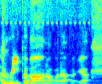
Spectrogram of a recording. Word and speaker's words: Reeperbahn: Yeah, and Ben, it's not the Reeperbahn, like the actual German, they say like Reeperbahn. It almost sounds like the word that. But yeah, the English people, because they don't get the A sound, the A with the two dots on it, basically.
